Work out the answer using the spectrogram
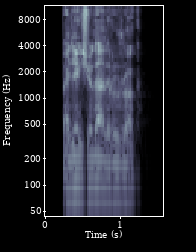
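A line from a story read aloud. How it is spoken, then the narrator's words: Grumbling. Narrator (Russian): проворчал Грюм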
